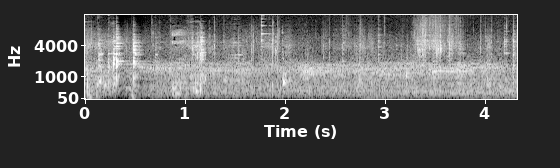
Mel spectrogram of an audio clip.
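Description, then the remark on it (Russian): A plate breaking: a few sharp ceramic clinks and scattered shards clattering, spread over several seconds at moderate loudness, with a faint ringing tone underneath and no voices. “Вот, видите, пока, пока смотрел, что собака сдохла, тарелку извольте разбили.”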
